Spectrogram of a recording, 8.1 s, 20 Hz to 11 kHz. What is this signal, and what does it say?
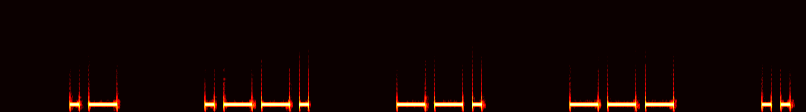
Morse code, heard as a keyed tone, about 13 wpm, spaced as for 7 wpm, 800 Hz. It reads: APGOI
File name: LEZIONI / 7 GF9Z / 7 G ws 12wpm 3140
